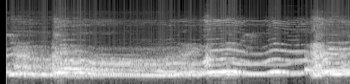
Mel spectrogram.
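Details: Three Alaskan Malamutes, Sojou, Fish and Dotty, howling together as a way of venting, like letting off steam; sustained overlapping tonal howls hold a steady pitch, with brief louder yelping onsets near one, three and four seconds.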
